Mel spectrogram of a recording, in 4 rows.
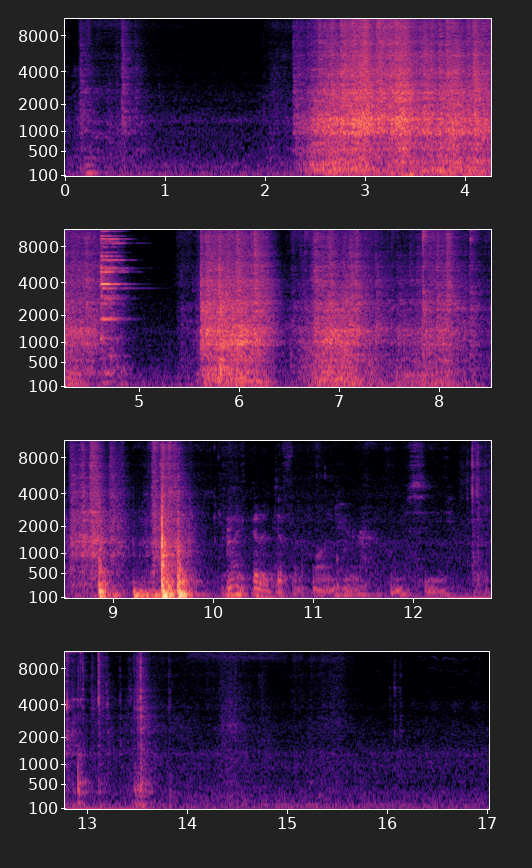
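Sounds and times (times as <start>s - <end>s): drawer sliding: 2.3s - 4.9s, 5.5s - 9.9s.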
